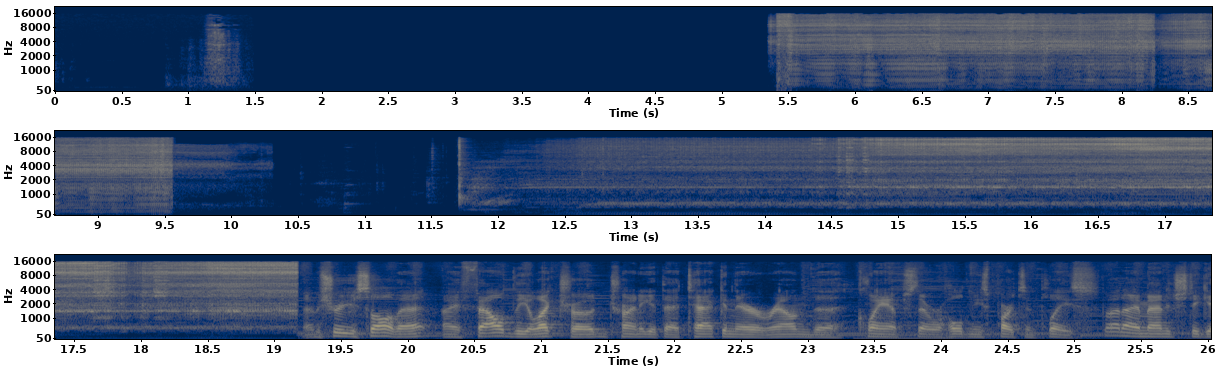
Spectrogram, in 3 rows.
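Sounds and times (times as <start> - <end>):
welding arc buzzing: 5.4 - 10.3, 12.2 - 19.2.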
